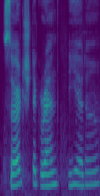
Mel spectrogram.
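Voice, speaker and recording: A woman's voice: mid-range voice, flat delivery, slow. Young woman, casual gaming commentary. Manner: musing aloud, frequent "like", jokey asides. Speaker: gaming streamer. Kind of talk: casual let's play commentary.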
